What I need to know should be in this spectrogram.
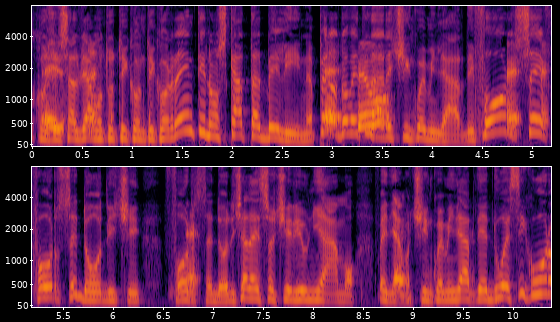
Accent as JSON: {"language": "Italian", "town": "Sesto San Giovanni", "region": "Lombardy", "country": "Italy", "tie": "born or raised there", "said": "la mia città natale, Sesto San Giovanni"}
